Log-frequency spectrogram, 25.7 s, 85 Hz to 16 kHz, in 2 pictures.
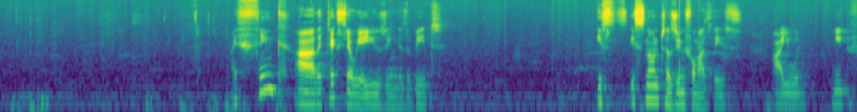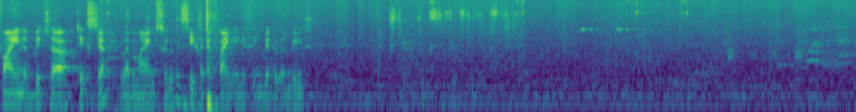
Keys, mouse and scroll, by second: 1.9-2.2 scroll down 1, 2.2 `, 2.9-3.6 scroll up 1, 3.6 `, 4.9 `, 6.5 `.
